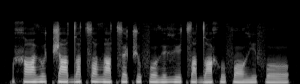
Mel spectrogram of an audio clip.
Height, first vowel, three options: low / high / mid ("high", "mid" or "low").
low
